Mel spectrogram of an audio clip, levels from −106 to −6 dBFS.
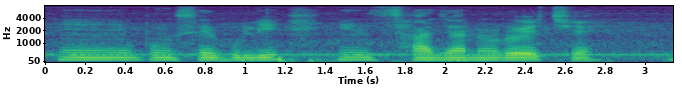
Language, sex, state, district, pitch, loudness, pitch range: Bengali, male, West Bengal, Jhargram, 125 Hz, -28 LUFS, 120-130 Hz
